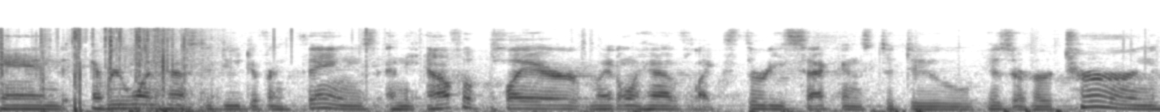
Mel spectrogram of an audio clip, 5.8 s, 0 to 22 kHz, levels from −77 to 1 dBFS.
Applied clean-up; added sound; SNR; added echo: none; Crack; 6 dB; reverberation time 1.5 s.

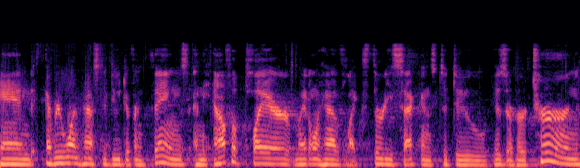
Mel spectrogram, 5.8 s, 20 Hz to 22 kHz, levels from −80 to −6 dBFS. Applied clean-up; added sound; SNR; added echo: neural separator model SepFormer DNS4.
